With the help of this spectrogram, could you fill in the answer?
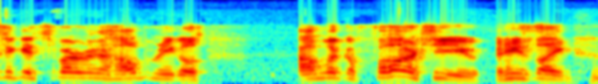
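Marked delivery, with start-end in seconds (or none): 1.5-2.4 lightly acted appeal, pitched higher; mock pleading. Villain pleads with hero for help, mock-pleading tone. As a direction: wheedle a little, higher voice.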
